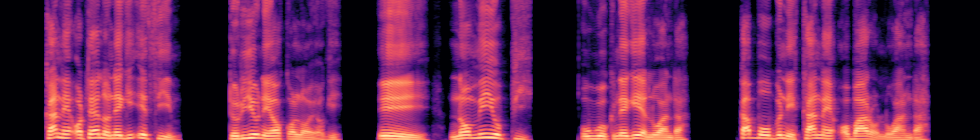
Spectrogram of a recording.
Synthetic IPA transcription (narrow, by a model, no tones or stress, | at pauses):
kanɛʔɔtɛlɔnɛɡɪʔet̪im | toɾionɛɔkɔlɔjɔ̰ɡɪ | eː | nɔmɪjopi | owoknɛɡɪɛlwanda | kabʊbnɪkanɛʔɔbaɾɔlwanda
